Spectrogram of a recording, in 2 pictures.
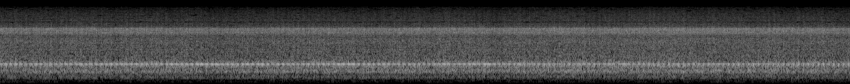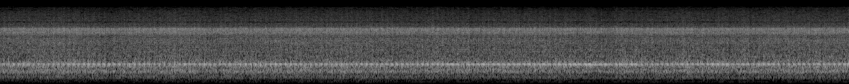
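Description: Eight 12 V DC micro motors driving a 3D-printed plastic gearbox, running steadily with a high whine while the gearbox hoists a 78 kg anvil under load.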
